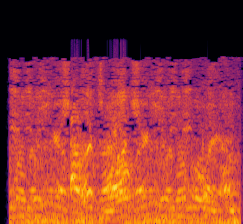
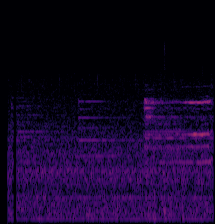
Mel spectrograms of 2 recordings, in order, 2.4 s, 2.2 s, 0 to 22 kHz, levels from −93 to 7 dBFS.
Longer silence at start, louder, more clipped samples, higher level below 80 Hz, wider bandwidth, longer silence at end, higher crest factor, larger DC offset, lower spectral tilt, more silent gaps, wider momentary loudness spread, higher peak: about the same, 0.1 s vs 0.05 s; first, -10 LUFS vs -58 LUFS; first, 0.5% vs under 0.1%; first, -20 dBFS vs -86 dBFS; second, 8 kHz vs 10 kHz; about the same, 0.05 s vs 0 s; second, 10 dB vs 16 dB; neither; first, -5 dB/octave vs -3.5 dB/octave; neither; second, 6 LU vs 10 LU; first, 0 dBFS vs -42 dBFS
